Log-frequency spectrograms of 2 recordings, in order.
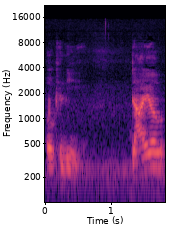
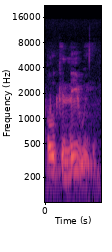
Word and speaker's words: Okeniyi: it's di um and my last name is pronounced OK Dio OK not okwi Mary I've been watching your your Vlogs by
